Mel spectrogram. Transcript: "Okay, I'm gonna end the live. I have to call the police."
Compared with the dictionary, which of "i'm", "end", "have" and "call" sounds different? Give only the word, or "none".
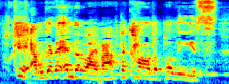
have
